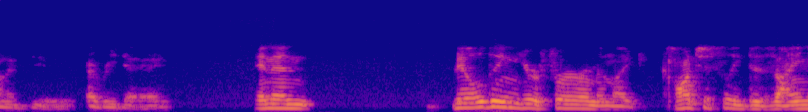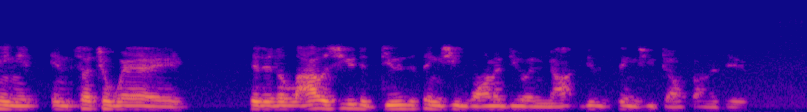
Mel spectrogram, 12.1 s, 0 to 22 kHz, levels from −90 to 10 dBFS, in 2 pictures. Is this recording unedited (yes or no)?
yes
